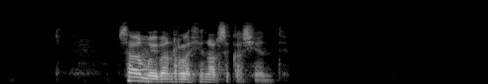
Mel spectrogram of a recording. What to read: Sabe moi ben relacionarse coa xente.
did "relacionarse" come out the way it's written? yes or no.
yes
